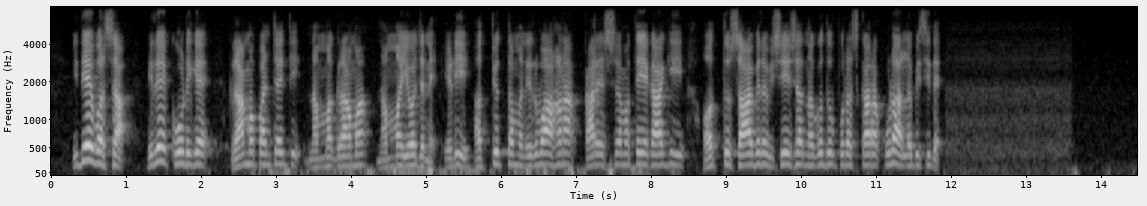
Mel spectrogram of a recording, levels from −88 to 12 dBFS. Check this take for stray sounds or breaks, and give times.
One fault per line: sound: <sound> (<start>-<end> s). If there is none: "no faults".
no faults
